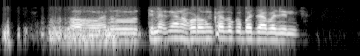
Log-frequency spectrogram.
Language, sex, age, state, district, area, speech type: Santali, male, 18-30, Jharkhand, East Singhbhum, rural, conversation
